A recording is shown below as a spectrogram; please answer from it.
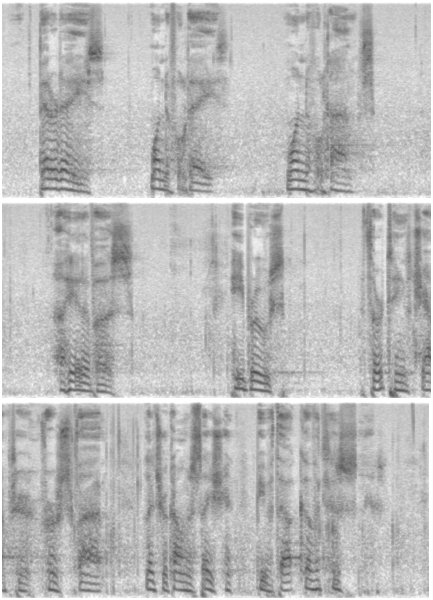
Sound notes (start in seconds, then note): none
